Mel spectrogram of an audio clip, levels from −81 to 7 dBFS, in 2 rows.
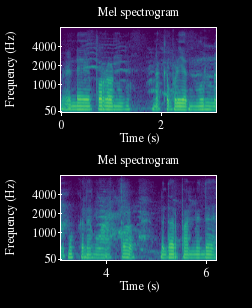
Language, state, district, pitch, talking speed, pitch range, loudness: Gondi, Chhattisgarh, Sukma, 115 Hz, 95 wpm, 115-120 Hz, -20 LUFS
